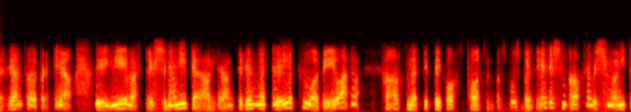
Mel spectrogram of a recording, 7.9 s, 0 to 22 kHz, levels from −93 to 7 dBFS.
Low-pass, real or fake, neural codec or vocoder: 5.4 kHz; fake; codec, 16 kHz, 0.5 kbps, FreqCodec, smaller model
